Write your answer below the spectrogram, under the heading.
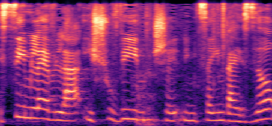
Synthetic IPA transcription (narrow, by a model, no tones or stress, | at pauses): simle̞vlaʔiʃuvimʃe̞nimt͡saimbeezo̞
